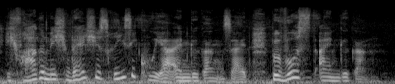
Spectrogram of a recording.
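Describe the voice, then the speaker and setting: Low voiced sceptical investigator woman, dry and probing, radio drama, noisy ambience behind. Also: sing-song, normal speed. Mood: dry, confrontational. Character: probing, sceptical female investigator, dryly pointed. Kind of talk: naturalistic radio drama acting.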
